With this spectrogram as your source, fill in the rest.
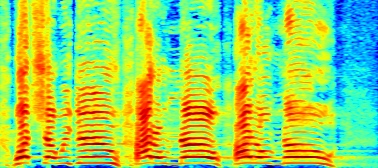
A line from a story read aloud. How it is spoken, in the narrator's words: We cried out in fear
